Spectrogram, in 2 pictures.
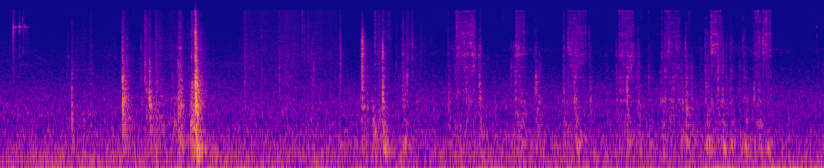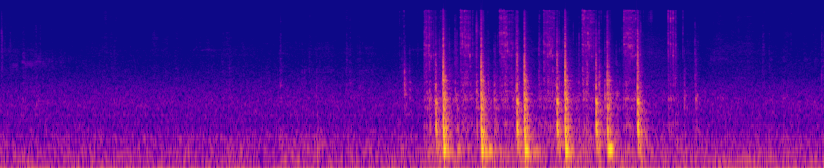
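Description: Hand socket ratchet clicking in short runs while headlight mounting bolts are worked loose, with a longer, louder run of rapid clicks about twelve seconds in.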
